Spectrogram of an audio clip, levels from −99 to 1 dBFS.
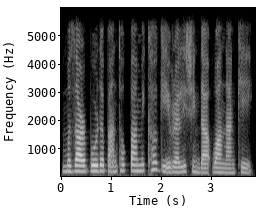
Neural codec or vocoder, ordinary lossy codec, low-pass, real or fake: codec, 16 kHz, 0.4 kbps, LongCat-Audio-Codec; Opus, 64 kbps; 5.4 kHz; fake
